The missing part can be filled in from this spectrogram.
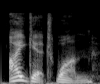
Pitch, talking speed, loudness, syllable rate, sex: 115 Hz, 180 wpm, -17 LUFS, 4.9 syllables/s, male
